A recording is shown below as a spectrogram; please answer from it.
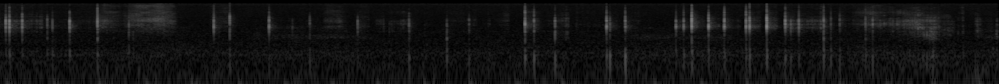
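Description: Fingernails tap and scratch on a flat, hand-sized, hollow black plastic makeup palette case. Around thirty sharp, bright clicks come quickly and die out at once, between softer hissing scratch swells. The whole clip stays quiet and high-pitched, with very little low end.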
